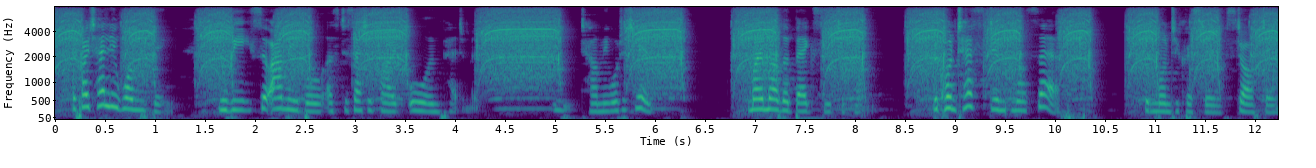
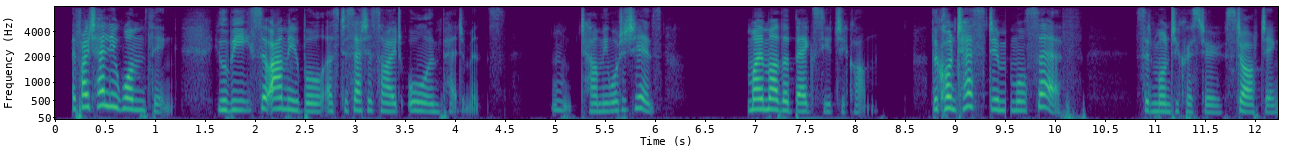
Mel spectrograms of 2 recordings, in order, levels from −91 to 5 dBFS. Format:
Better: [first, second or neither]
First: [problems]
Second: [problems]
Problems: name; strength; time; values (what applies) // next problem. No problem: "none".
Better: second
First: noise reduction (classical method WPE with log-MMSE)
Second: none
